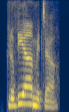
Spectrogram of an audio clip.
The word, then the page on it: pluviometer: Indian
